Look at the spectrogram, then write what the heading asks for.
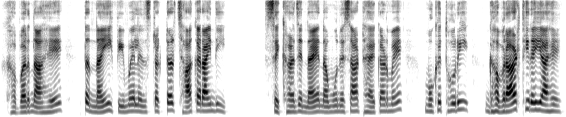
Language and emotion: Sindhi, fearful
